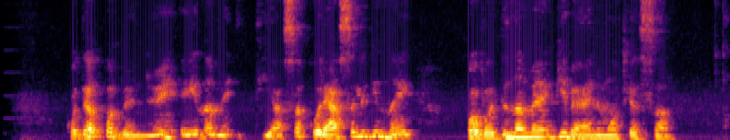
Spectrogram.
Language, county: Lithuanian, Kaunas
